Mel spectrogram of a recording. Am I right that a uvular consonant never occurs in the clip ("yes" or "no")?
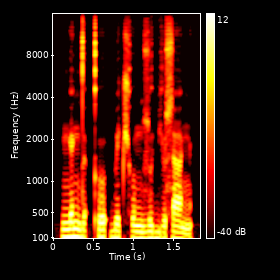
yes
